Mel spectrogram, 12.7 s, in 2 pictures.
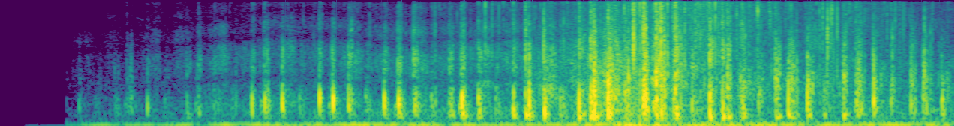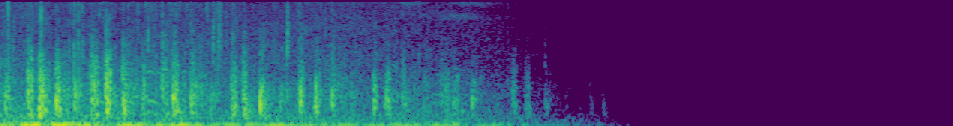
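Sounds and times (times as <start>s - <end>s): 
horse hoofbeats in a canter: 0.5s - 9.7s.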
